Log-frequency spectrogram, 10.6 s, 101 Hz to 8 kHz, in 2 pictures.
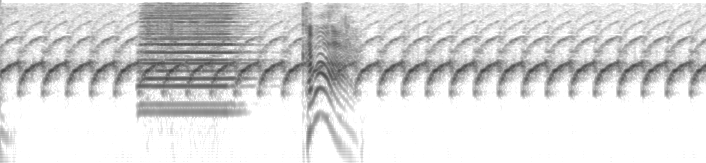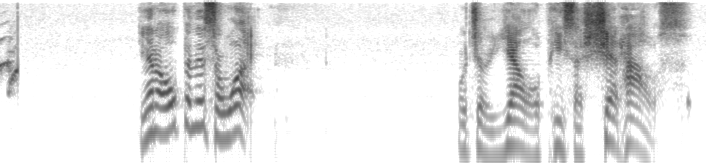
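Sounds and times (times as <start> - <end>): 
electronic alarm whooping in rising sweeps: 0.0 - 5.4
speech: 6.3 - 7.3, 8.7 - 10.4.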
